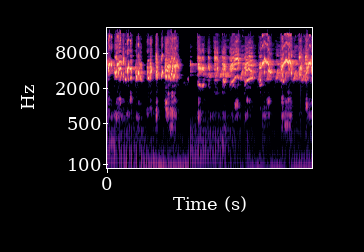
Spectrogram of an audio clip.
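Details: High, buzzy warbling from a pet red siskin: quick chirp bursts, a short pause around 1.5 seconds, then a steady stream of twittering and scratchy trilled notes.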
